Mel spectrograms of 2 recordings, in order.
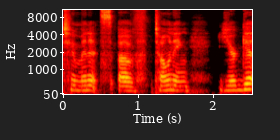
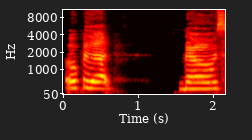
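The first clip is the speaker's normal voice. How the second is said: yawning; 6 semitones higher, 6 dB louder, slower than usual. Shown as a demonstration.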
